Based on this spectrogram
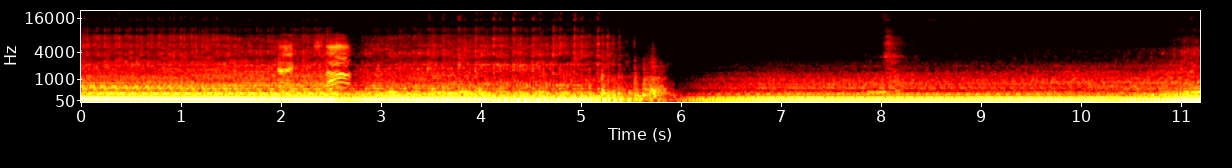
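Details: Detroit Diesel 6-71 two-stroke in a vintage GM bus, started with the old restrictive exhaust removed and no exhaust fitted: loud deep blaring rumble, fast hard bark, dip as it catches, open exhaust.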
